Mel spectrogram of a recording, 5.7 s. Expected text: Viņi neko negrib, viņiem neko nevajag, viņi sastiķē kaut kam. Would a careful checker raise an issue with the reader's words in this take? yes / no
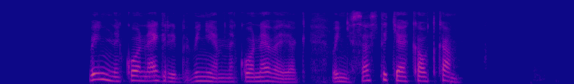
no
